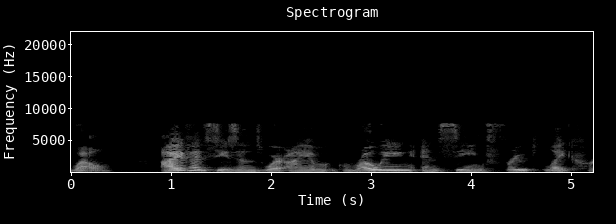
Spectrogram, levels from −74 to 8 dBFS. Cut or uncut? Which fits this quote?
uncut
